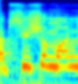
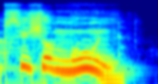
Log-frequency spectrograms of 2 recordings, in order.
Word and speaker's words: Psychomoon: Also erstmal hat das falsch ausgesprochen, weil Psychomon, das klingt wie ein Pokémon. Ja, ja, das stimmt. Das heißt aber Psychomoon.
